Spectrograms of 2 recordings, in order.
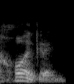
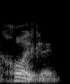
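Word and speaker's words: Sjögren: todo esto paréntesis eh Cómo se pronuncia cen se pronuncia jren ya hoegen pero nadie lo pronuncia así así que pronúncialo como quieran pero para que sepan que la pronunciación sueca original es jren y es considerado un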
